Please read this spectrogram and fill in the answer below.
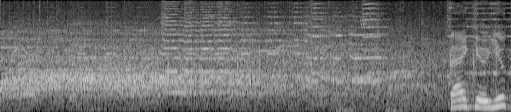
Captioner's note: applause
